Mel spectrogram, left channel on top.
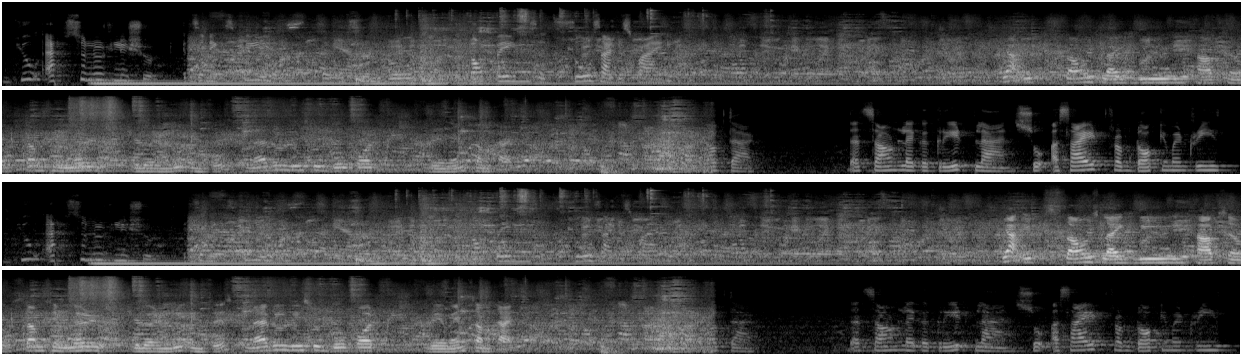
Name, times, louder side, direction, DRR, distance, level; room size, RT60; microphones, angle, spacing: voice 1, 0.0-1.5 1.9-6.8 18.9-19.9 20.8-24.6, left 4 dB, 60° left, 0.7 m, -33 dB
sound 1, 0.9-13.8, left 1 dB, 40° left, 1.2 m, -39 dB
sound 2, 1.8-19.5, right 1 dB, 5° right, 0.3 m, -29 dB
voice 2, 10.0-16.3 16.6-17.6, right 5 dB, 75° right, 0.6 m, -23 dB
11.5 x 11.5 x 4.0 m
head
